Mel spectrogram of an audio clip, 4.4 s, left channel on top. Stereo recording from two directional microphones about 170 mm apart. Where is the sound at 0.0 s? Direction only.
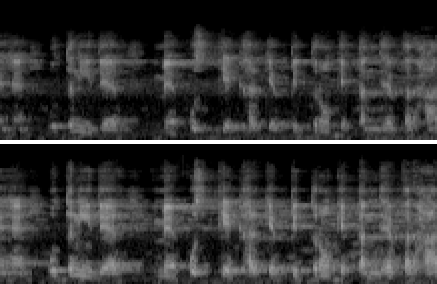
30° right (ahead or behind).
